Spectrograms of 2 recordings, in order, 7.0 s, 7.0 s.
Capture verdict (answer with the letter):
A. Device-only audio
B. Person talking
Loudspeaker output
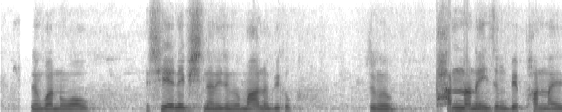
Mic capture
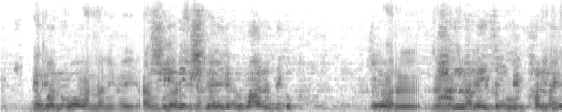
B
